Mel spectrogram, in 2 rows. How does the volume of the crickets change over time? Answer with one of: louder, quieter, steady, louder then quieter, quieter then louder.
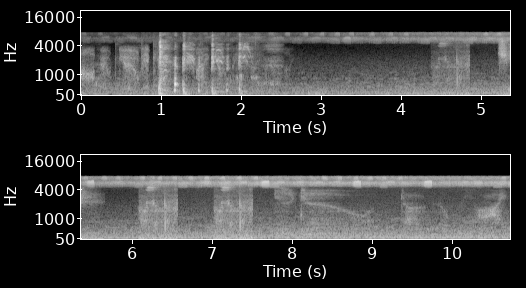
louder.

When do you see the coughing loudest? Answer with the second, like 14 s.
1 s.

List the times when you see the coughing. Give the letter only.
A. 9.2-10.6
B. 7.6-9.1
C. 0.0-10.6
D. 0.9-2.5
D.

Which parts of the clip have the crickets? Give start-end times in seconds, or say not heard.
0.0-10.6.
